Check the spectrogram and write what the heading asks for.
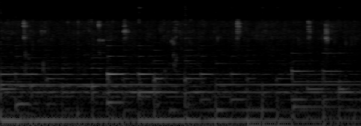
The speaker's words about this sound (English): You can hear nearby the sound of water.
